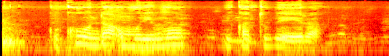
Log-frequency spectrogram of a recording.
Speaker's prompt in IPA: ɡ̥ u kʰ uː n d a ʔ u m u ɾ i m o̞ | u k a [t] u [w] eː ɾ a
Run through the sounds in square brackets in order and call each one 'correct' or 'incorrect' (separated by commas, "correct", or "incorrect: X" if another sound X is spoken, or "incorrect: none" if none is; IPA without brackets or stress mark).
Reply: correct, incorrect: β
